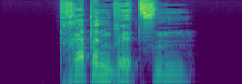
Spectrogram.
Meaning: dative plural of Treppenwitz
- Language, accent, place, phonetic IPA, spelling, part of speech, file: German, Germany, Berlin, [ˈtʁɛpn̩ˌvɪt͡sn̩], Treppenwitzen, noun, De-Treppenwitzen.ogg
